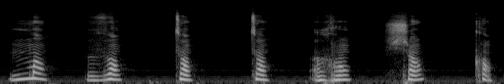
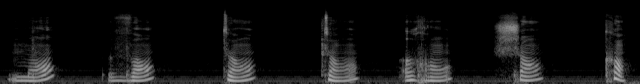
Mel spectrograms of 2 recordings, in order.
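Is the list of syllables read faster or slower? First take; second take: faster; slower. First: The syllables are read at a faster pace. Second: The syllables are read at a slower pace.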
